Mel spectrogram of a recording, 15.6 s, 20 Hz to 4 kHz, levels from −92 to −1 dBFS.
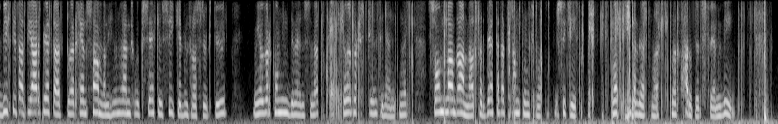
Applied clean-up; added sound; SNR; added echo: neural diffusion model UNIVERSE++.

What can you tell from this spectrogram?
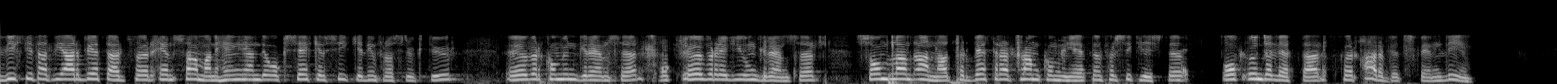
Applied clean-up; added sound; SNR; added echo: neural mask model Resemble Enhance denoiser.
